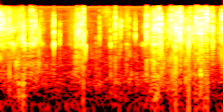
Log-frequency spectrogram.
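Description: Clear plastic packaging crinkling in irregular crackles as it is handled.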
